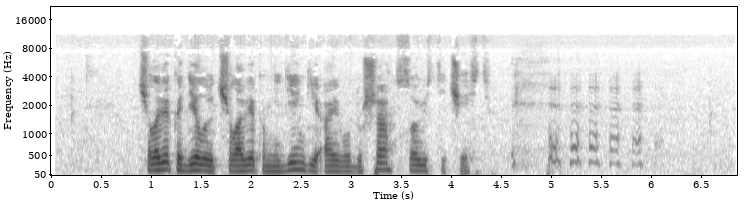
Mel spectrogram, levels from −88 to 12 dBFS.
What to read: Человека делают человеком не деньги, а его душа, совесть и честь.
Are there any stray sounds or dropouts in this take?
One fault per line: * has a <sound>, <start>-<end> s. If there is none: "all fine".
* has a laugh, 4.6-6.1 s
